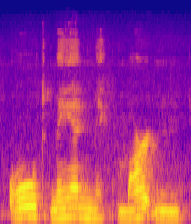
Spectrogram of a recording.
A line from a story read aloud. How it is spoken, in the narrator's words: whispered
